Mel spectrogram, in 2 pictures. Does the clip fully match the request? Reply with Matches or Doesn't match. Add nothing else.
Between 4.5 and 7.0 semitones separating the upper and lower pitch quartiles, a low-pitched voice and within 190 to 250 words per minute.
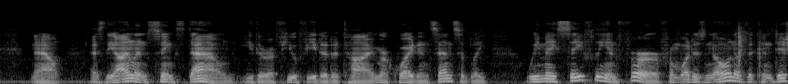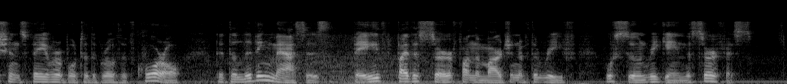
Matches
